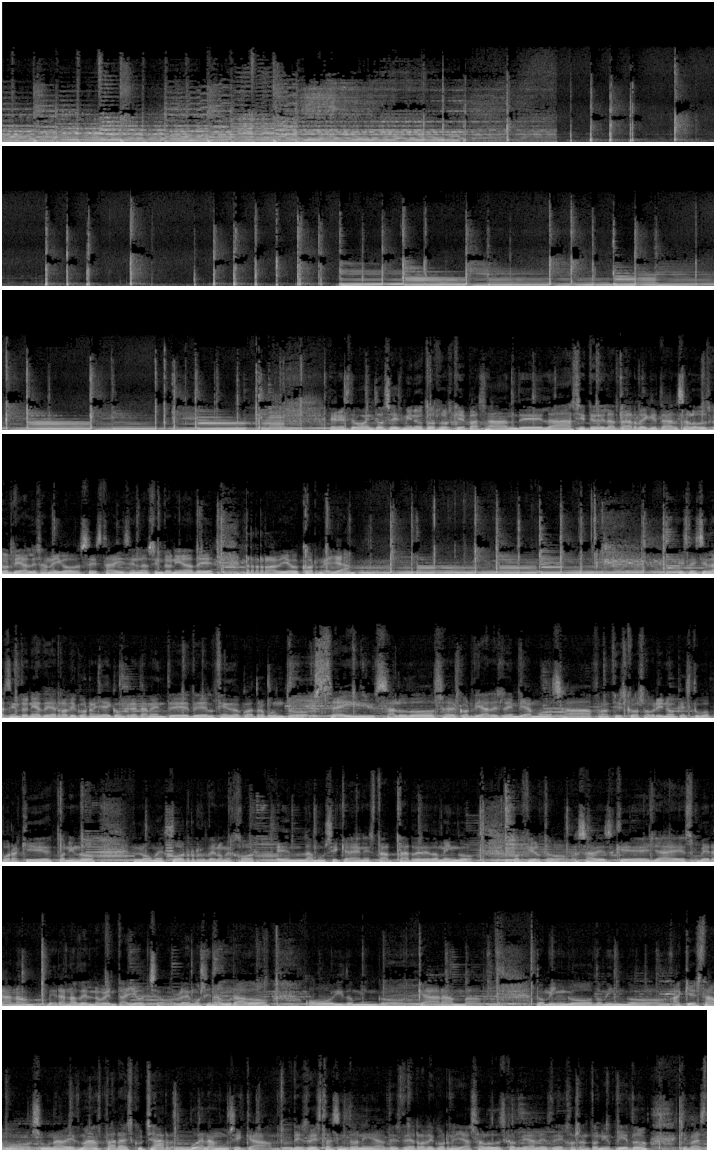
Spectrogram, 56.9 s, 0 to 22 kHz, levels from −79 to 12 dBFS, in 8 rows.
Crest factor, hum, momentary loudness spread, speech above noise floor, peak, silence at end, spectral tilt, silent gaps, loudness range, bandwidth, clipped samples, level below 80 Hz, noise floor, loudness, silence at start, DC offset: 18 dB; none; 7 LU; 30 dB; -2 dBFS; 0 s; -6 dB/octave; none; 5 LU; 14.5 kHz; under 0.1%; -60 dBFS; -48 dBFS; -20 LUFS; 0 s; under 0.1%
